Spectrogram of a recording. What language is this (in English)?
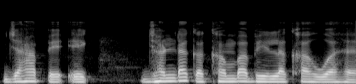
Hindi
